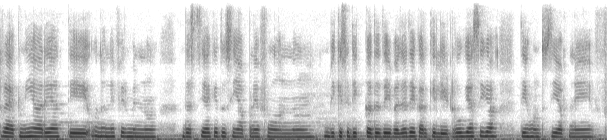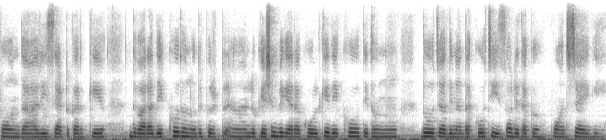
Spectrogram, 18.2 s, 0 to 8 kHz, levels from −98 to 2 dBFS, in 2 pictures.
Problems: none marked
